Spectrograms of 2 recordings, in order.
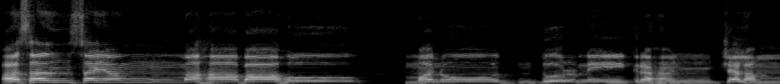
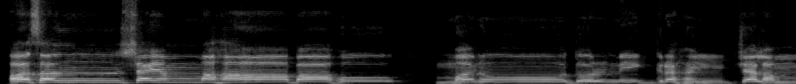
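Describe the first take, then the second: No difference in how they are said.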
